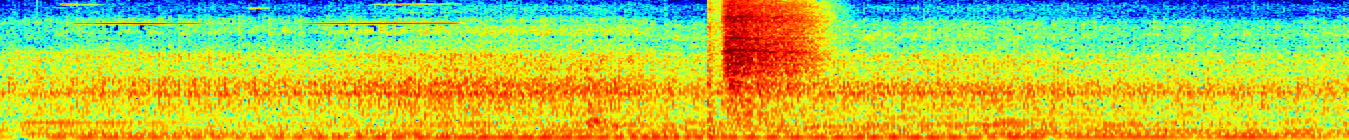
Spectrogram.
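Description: A bus arriving at a bus stop idles with a steady low engine rumble, then a single sharp, loud hiss of air brakes bursts out briefly before the idling continues.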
